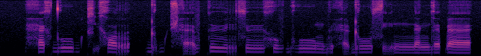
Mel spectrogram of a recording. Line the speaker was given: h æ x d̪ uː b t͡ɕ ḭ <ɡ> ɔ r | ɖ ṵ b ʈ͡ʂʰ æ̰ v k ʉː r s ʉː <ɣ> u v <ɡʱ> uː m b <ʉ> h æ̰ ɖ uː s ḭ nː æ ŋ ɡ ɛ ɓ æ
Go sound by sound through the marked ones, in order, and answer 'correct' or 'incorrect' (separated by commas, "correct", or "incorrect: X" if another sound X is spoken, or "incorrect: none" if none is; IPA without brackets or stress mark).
incorrect: x, incorrect: x, correct, correct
